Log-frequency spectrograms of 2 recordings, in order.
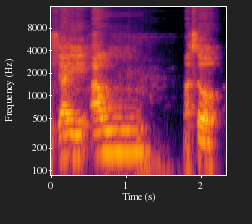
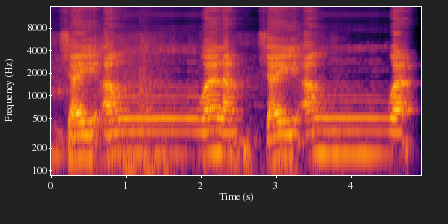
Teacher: Syai'an, tanwinnya masuk ke huruf wawu. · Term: idgham bi gunnah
